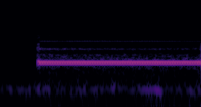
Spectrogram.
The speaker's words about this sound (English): Your phone rings?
